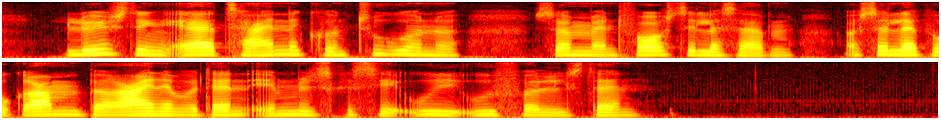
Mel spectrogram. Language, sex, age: Danish, female, 31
